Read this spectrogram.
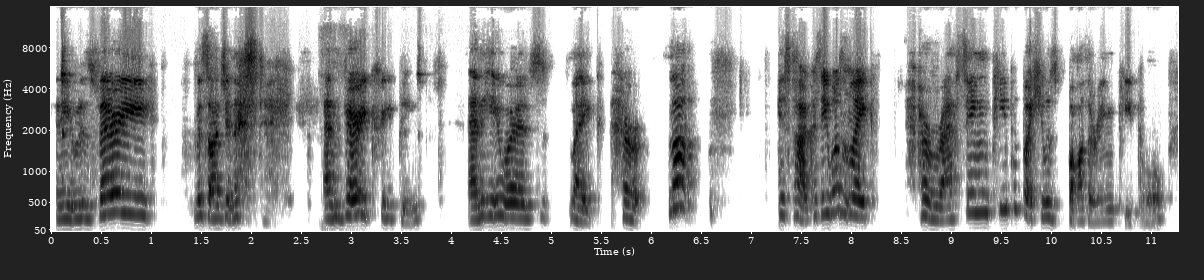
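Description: Interview guest, young adult, from the UK, chatty with filler words, bright clear tone, sore voice. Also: female voice, a little high, animated, normal speed, rough recording. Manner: chatty, frequent "like" fillers, laughs often. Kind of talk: casual interview conversation.

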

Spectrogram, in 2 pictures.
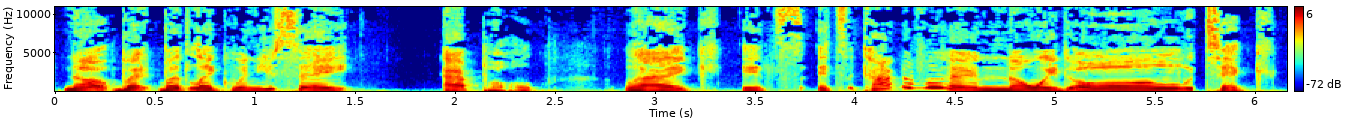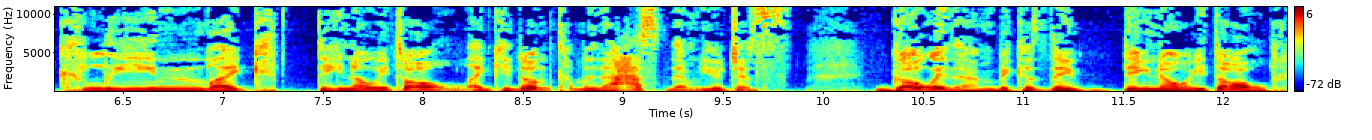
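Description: A woman with an Israeli accent, co-hosting a podcast and explaining branding in a casual, animated way. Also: fairly high pitch, measured pace, no echo. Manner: animated, restarts often, laughs easily. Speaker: podcast co-host, branding expert.

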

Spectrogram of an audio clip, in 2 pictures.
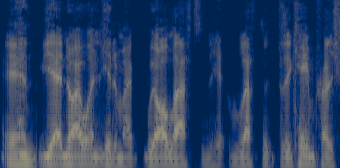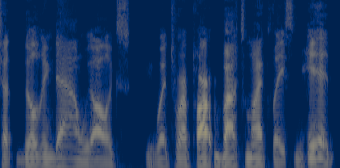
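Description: A man's voice: lowish voice, steady tone, fast, fairly bright tone, no echo. A middle-aged American man from Maine telling his story casually as an interview guest, in a blunt, colloquial way. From Maine, United States. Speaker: interview guest, tech entrepreneur.

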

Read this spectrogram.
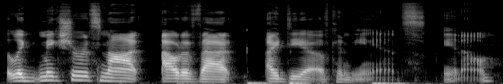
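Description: A woman co-hosting a podcast in casual chat, expressive and quick to laugh, swearing playfully. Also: rumbling low. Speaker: podcast co-host.

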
